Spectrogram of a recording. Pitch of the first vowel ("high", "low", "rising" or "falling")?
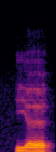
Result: high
